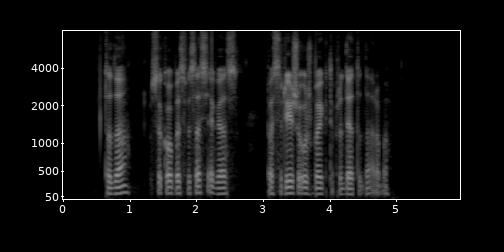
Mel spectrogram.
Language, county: Lithuanian, Vilnius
